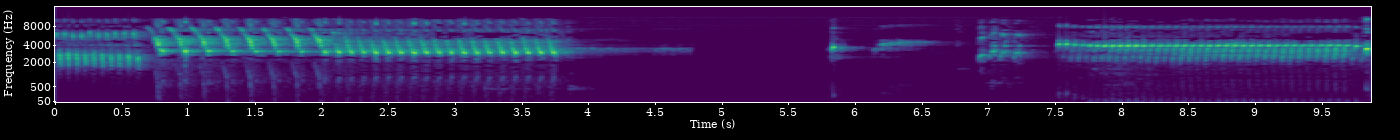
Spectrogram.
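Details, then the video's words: Spanish Timbrado canary singing: fast, metallic rattling trills of rapidly repeated notes, high and bright, broken by a pause and short chips before another long, dense trill. "el cante del canario timbrado"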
